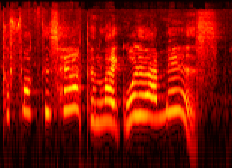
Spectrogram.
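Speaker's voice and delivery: high, stunned retelling of confusion; a startled what-happened; shocked disbelief. Retold or imitated. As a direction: voice jumps way up in shock. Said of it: "I'm like".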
